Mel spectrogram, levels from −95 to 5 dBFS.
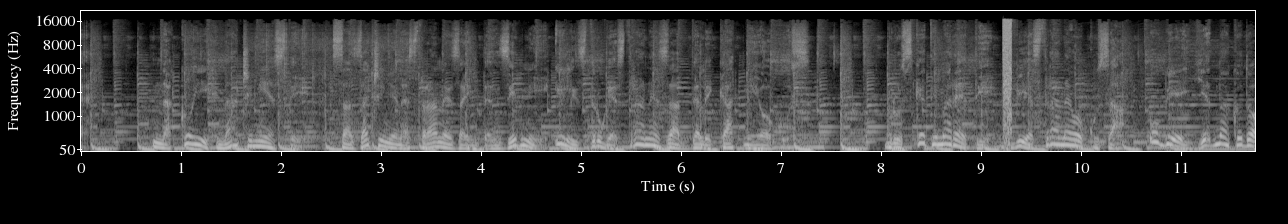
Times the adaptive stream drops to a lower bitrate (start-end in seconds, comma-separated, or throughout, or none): none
